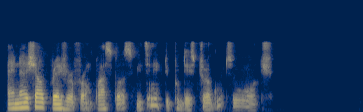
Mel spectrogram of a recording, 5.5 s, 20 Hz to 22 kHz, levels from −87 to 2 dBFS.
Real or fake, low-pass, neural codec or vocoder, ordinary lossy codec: fake; 5.4 kHz; codec, 24 kHz, 0.9 kbps, WavTokenizer, small release; none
